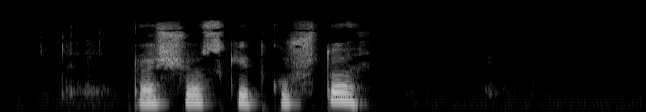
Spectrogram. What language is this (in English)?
Mari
